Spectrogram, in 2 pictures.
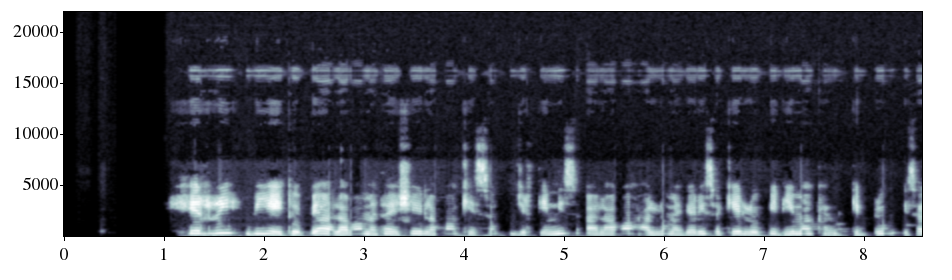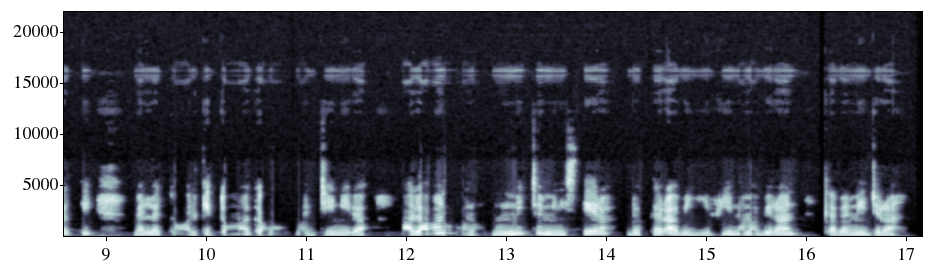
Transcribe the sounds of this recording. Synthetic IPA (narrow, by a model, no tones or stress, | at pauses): hɛrːiːbɪjːɐɪt̪jo̞ːpʼːɪjaːlaːbaːmɐt̪aːɪʃiːlɐfaːke̞ːsːɐt̪ːɪd͡ʒɪɾt̪iːnːɪsɐlaːbaːɦaːlːuːmɐɡɐɾiːsɐke̞ːlːoːfɪd̪iːmaːkɐnɡ̥ɪd̪ːuːɪsɐt̪ːɪmɐlːɐt̪ːoːwɐlkʼɪt̪ʼːʊmːaːkʼɐbʊwɐd͡ʒːiːniːᶑɐ | ʔɐlaːbaːŋkʊnnʊːmnɪt͡ʃːɐmɪnɪst̪e̞ːɾɐd̪ɔk̚t̪ɐɾɐbɪjːiːfɪnɐmɐbɪɾaːŋ | kʼɐbɐmeːd͡ʒɪɾɐ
